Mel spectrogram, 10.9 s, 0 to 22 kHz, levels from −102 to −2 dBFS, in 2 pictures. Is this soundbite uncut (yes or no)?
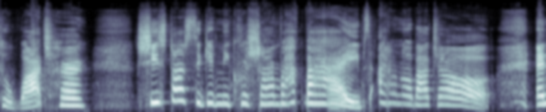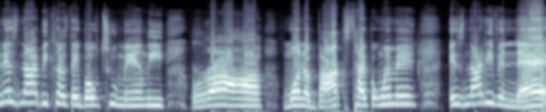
yes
